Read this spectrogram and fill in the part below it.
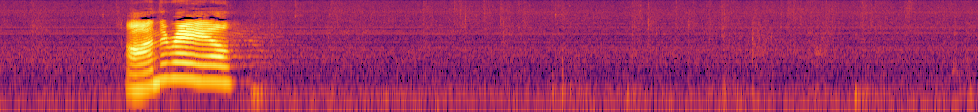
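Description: Horse hooves thud softly on soft sand.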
